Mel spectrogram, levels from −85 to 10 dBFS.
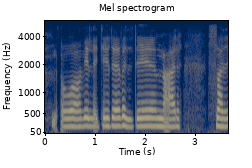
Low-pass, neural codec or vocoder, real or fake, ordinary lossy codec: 5.4 kHz; codec, 32 kHz, 1.9 kbps, SNAC; fake; none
